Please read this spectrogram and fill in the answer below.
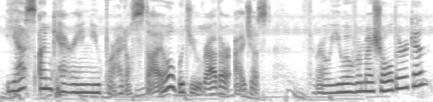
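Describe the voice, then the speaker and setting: Girl doing a villainess for asmr roleplay, bit of fry, really lively pitch, scolds you but cares, sarcastic, goes hushed. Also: measured pace. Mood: exasperated scolding. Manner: scolding yet caring, sarcastic, dropping into hushed breathy asides. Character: teasing, protective female villain nursing her sick hero nemesis. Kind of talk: ASMR roleplay audio drama.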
